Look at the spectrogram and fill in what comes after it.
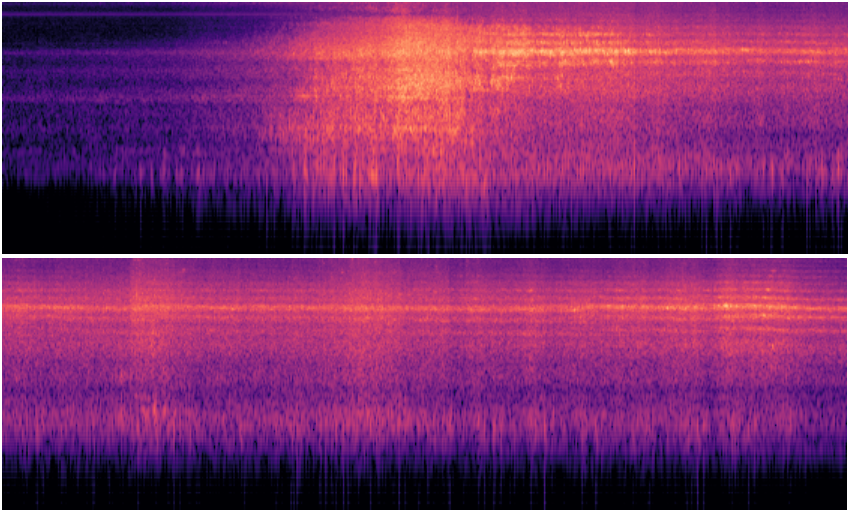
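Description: A long freight train of tank wagons passing through a station on the near track. It builds up from nothing and is loudest about four to six seconds in, then settles into a steady rolling rumble with a few wheel knocks and a thin metallic ringing over it, easing off near the end as the last wagon passes.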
